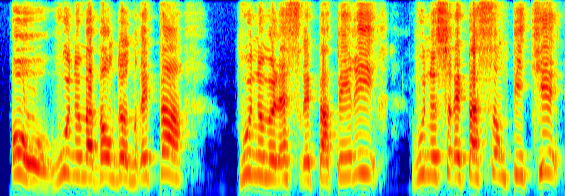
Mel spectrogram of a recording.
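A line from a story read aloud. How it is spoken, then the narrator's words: Exclaimed. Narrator (French): s'écria Mordaunt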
